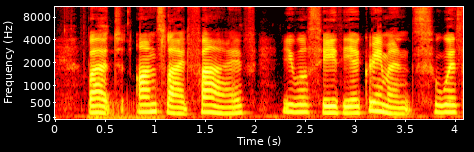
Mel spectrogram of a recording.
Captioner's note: speaking French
